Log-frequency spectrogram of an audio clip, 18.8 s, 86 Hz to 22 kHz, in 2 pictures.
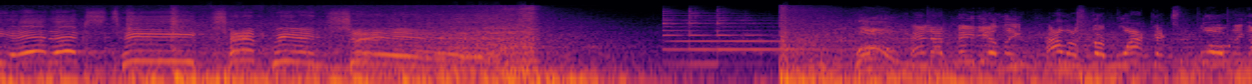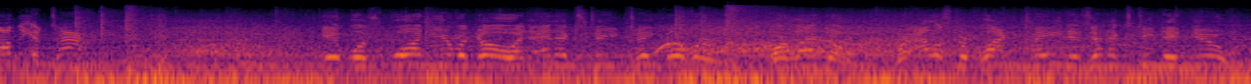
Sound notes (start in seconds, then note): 4.9 bell ringing; 10.5 crowd cheering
